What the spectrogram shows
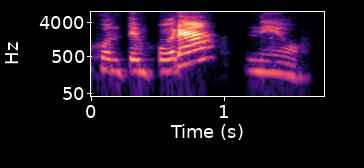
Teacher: tengo un mayor énfasis en la sílaba ra Por ende mi sílabarra va a ser sílaba tónica en algunas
